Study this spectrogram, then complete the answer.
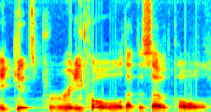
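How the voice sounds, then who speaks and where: Here a man talks at a moderate pace in a put-on character voice. Background noise is clearly audible. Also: fairly high pitch for a man. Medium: read story. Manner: warm, gentle.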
